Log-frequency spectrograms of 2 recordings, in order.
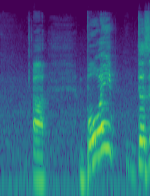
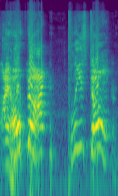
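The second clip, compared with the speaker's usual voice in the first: loud, higher pleading shout; 7 semitones higher, 14 dB louder, slower than usual. Real, not acted. Begging Apple to keep kids away, loud shout. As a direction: yell it out, half laughing at the absurdity.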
